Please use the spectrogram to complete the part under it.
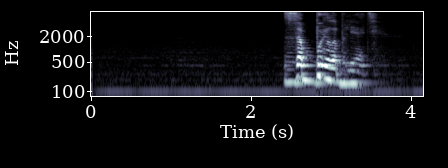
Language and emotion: Russian, angry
